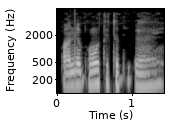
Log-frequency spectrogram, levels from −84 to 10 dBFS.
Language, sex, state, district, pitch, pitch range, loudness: Hindi, male, Chhattisgarh, Balrampur, 155 Hz, 140-160 Hz, -20 LUFS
